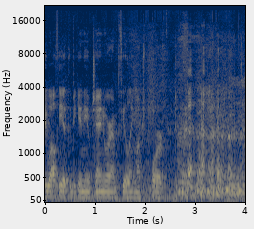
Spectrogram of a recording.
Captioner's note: laugh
